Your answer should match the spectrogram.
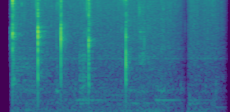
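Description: About five sharp clicks or taps at uneven spacing within the first second and a bit, over faint room hum.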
